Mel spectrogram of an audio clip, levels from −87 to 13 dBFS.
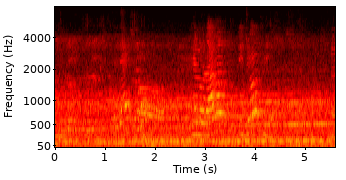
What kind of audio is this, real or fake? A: real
